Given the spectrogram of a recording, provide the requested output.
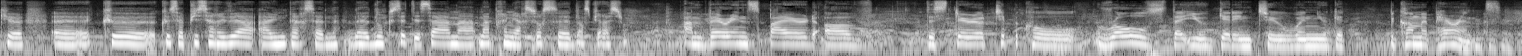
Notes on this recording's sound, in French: Nous étions en direct du festival Premiers Plans – Angers Film Festival , au Centre des Congrès d’Angers. Un Sous-Marin en direct du festival Premiers Plans.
